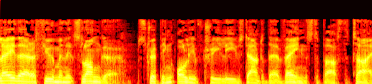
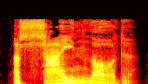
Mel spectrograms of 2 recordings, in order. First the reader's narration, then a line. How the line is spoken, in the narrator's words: Signor Speranza grumbled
